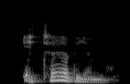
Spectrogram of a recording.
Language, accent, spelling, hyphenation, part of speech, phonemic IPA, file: English, Southern England, ytterbium, yt‧terb‧ium, noun, /ɪˈtɜː.bi.əm/, LL-Q1860 (eng)-ytterbium.wav
- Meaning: 1. A metallic chemical element with an atomic number of 70 2. A metallic chemical element with an atomic number of 70.: An atom of this element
